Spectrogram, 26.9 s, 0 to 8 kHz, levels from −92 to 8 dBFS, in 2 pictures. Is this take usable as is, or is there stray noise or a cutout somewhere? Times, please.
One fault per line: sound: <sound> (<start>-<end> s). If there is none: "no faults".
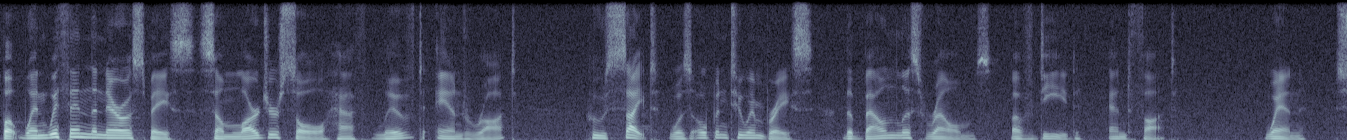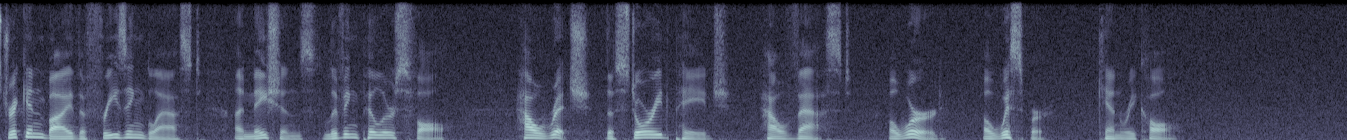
no faults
